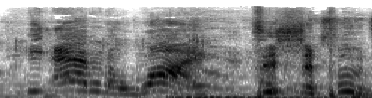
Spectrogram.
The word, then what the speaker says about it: Shippuden: Shippuden. – Shippuden.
